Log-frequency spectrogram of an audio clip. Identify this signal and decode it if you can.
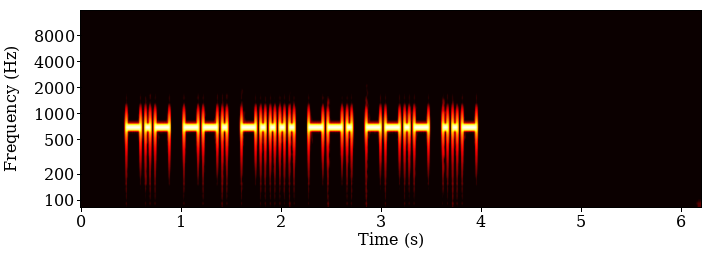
Morse code, heard as a keyed tone, about 25 wpm, 700 Hz. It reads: KG6GQU
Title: USA Call Signs - 6 Characters - Repeated 3x - 25wpm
